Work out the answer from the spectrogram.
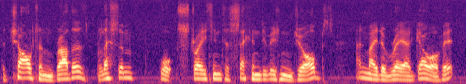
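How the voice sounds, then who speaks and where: A man's voice: mid-range voice, normal speed, warm tone, slightly rough. A male sports reporter reading a scripted year-in-review with a dry, wry delivery. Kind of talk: scripted narration. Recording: dull lo-fi radio recording.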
